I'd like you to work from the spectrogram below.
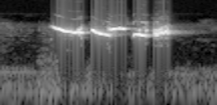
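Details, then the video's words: Oriental magpie-robin (kacer) in breeding condition, song played as a lure to make quiet birds sing: four loud whistled notes in one phrase, falling then warbling and buzzy at the end, over faint low background noise. "suara kacer jebol birahi"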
